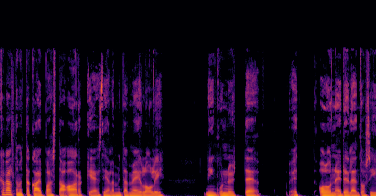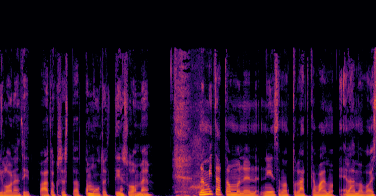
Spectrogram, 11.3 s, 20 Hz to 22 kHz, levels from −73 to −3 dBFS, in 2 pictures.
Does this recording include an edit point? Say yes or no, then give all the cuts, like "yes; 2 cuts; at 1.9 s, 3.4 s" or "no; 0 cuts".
no; 0 cuts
